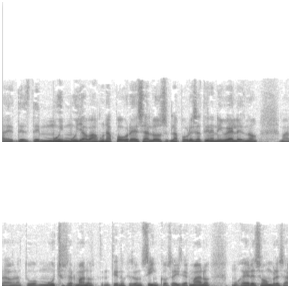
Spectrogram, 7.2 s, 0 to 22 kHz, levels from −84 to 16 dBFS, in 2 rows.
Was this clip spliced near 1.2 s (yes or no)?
no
